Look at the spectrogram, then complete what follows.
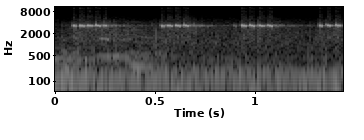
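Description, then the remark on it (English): A cricket chirps in four evenly spaced, high-pitched trilling bursts against a quiet background, clear with no voices, in the country at night; the sound is made by rubbing its hind legs together. “that's just a little cricket.”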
